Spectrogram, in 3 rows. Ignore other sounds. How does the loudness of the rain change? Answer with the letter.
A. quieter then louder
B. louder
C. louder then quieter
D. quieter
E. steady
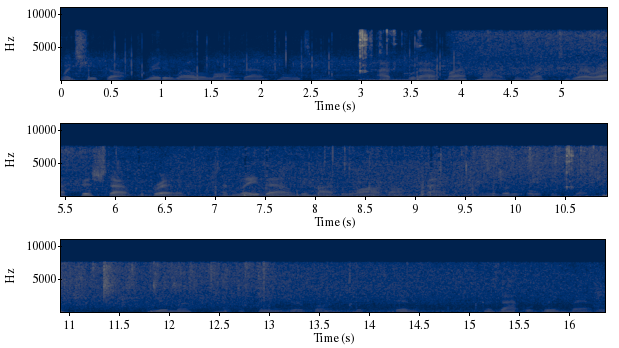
C.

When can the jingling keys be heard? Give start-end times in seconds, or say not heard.
3.0-3.6, 10.5-11.0.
